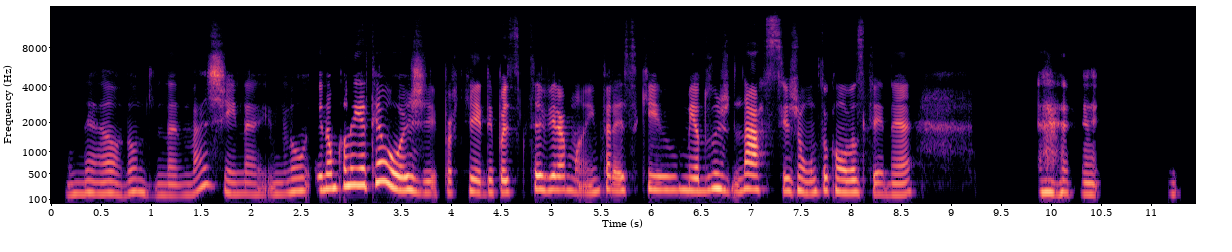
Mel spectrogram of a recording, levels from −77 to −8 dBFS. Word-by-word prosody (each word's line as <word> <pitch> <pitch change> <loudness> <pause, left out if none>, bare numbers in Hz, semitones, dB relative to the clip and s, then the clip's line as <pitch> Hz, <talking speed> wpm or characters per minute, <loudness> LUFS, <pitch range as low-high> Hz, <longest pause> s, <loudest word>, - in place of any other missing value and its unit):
Não, 175 +1 -5
num 195 +4 -5
nã 160 0 -7
imagina. 175 - -4
Eu - - -13
n 205 +6 -3
não 245 +2 +4
pulei 300 +3 +5
até 320 +5 +4
hoje. 220 - +5
Porque 185 +1 -2
depois 190 +1 -1
que - - -29
você 235 0 +5
vira 225 0 +3
mãe, 205 -2 -6
parece 225 0 -2
que 230 -2 -1
o 225 0 -3
medo 220 +2 +1
j 225 -4 -1
nasce 235 -1 +4
junto 200 +1 -2
com 200 -3 +1
você, 190 -3 -2
né. 165 +3 -2 1.2
Né. 180 -3 -2 0.6
Hum. 175 0 -17
195 Hz, 145 wpm, -24 LUFS, 180-225 Hz, 1.2 s, pulei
